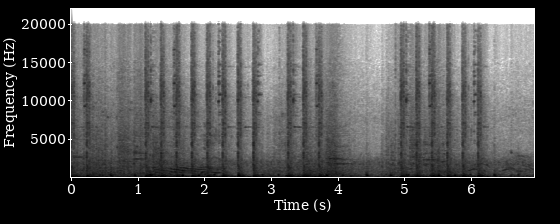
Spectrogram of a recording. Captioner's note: gunfire; gunfire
